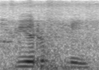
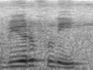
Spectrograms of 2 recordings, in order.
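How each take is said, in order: First: No vowel is sounded before the 'lly'. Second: A full vowel is sounded before the 'lly'. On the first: The speaker calls it right. "Cut the U off and you can pronounce it like" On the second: The speaker calls it wrong. "I'm not pronouncing that like"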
